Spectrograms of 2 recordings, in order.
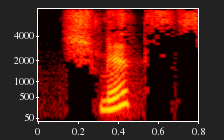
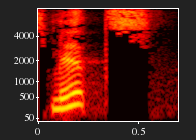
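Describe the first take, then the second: First: "Schmitz" with an opening SH sound, questioning; unsure pronunciation. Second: "Schmitz" said SMITS, plain S at the start; unsure pronunciation. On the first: Co-host sounding out an actor's name, "Schmitz" softly with SH. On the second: Co-host trying the actor's name another way, "Schmitz" as SMITS. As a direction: say "Schmitz" without the SH, softly asking. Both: Shown as a demonstration. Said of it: "looks like".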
